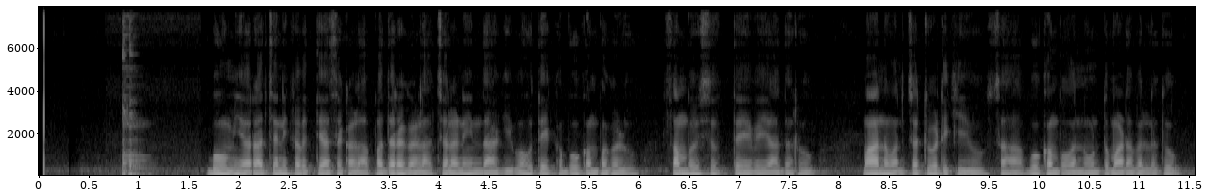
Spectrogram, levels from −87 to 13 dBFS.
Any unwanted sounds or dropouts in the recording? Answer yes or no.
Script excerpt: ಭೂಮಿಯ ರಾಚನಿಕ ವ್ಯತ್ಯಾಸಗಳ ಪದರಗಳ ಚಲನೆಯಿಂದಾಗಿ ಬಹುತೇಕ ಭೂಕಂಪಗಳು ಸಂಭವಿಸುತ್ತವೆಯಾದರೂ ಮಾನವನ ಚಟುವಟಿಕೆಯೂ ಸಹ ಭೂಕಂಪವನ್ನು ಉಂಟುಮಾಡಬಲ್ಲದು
yes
